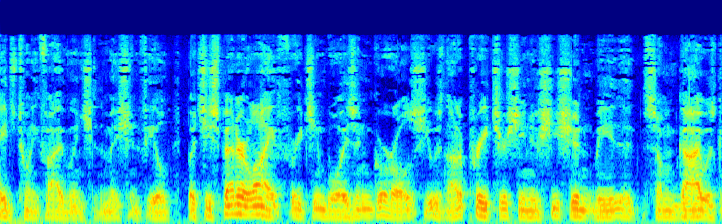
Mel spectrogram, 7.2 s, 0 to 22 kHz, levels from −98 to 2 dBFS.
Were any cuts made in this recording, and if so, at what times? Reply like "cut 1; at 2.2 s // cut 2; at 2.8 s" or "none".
cut 1; at 0.9 s // cut 2; at 1.8 s

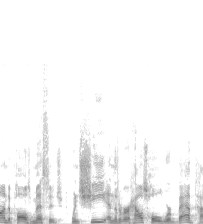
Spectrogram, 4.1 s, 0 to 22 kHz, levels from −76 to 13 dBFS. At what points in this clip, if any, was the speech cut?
cut 1; at 1.3 s // cut 2; at 2.3 s

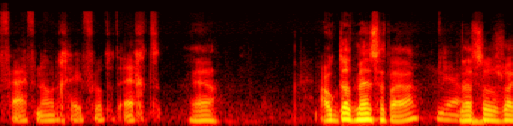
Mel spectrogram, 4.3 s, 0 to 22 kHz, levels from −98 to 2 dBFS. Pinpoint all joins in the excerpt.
cut 1; at 1.4 s // cut 2; at 3.2 s

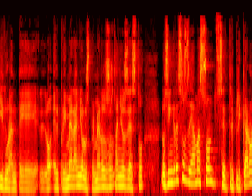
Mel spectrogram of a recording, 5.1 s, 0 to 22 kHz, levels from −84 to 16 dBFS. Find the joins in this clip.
cut 1; at 2.3 s

